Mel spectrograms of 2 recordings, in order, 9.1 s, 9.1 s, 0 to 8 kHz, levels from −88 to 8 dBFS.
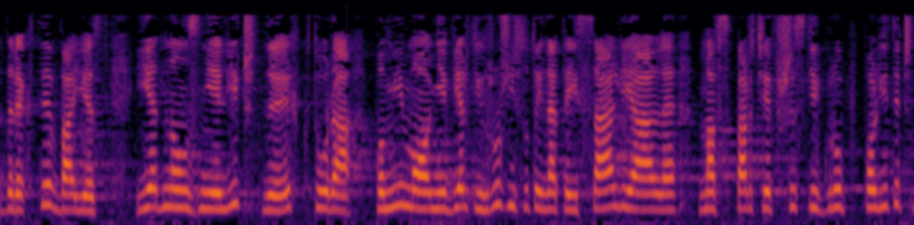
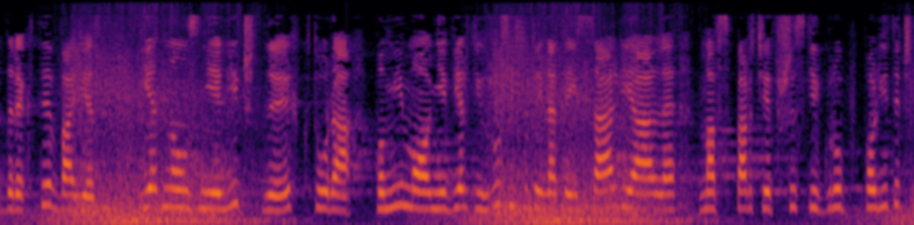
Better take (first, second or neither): first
